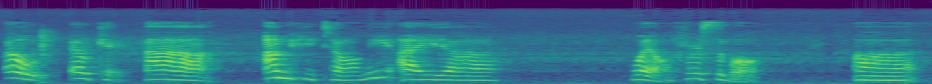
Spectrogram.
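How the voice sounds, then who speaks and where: A middle-aged woman from Okinawa with a Japanese accent, introducing herself haltingly in simple phrases. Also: medium pitch, fairly bright tone, muffled recording. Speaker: channel co-host. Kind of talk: casual self-introduction.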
